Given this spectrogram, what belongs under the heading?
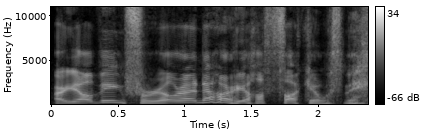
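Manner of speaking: high, loud disbelief; can't believe they're joking; loud outraged disbelief; incredulous. Real, not acted. Disbelief at chat's prank.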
